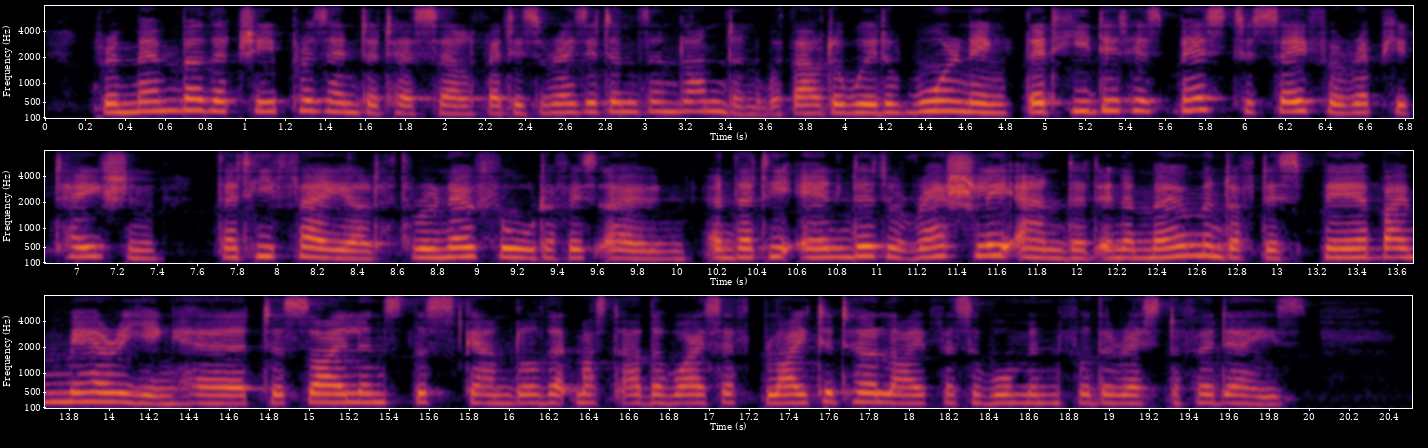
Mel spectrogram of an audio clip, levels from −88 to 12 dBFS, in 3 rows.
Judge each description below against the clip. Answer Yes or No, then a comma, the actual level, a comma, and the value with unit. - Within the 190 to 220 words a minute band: Yes, average, 195 wpm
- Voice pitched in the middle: No, high, 230 Hz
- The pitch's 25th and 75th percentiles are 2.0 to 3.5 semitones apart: Yes, average, 2.8 semitones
